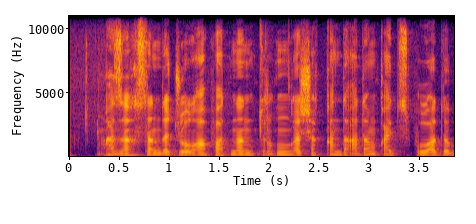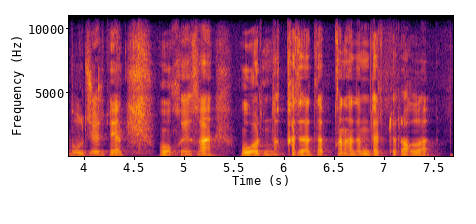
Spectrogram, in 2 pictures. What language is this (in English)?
Kazakh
